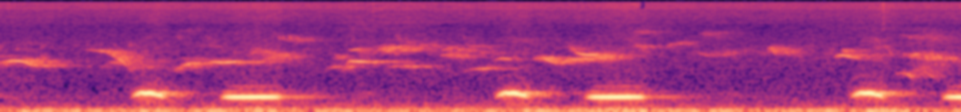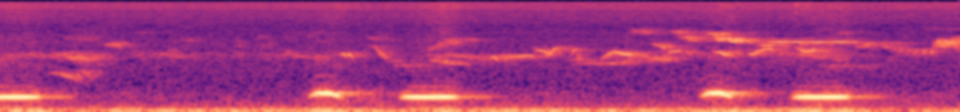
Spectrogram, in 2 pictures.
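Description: A bird calls repeatedly on a warm summer evening outdoors, paired two-note phrases repeating about every one and a half seconds, moderately near and clear over a low background hum, with faint chirps from other birds behind it.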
